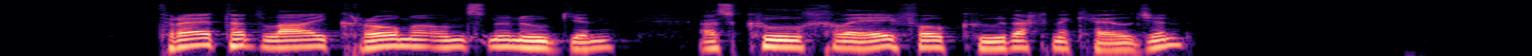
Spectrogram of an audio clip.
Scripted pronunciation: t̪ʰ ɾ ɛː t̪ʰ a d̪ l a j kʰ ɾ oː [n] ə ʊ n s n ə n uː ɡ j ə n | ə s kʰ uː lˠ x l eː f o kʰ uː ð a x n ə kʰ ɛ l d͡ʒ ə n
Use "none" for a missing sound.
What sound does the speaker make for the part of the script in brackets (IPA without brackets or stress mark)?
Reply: m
